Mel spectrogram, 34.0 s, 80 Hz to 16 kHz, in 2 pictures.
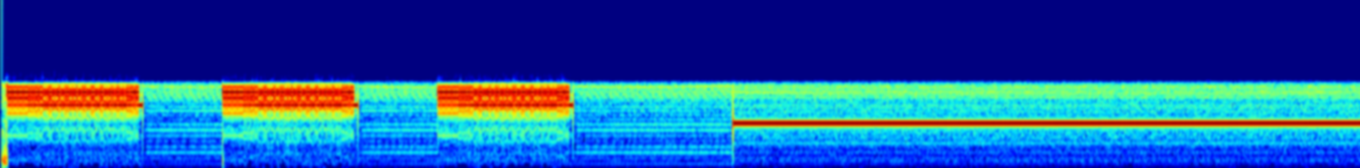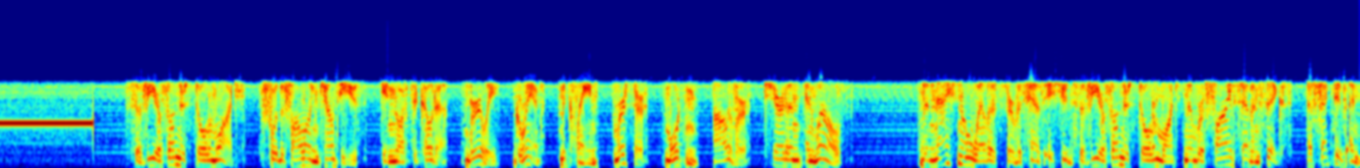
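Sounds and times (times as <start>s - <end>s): steady warning alarm tone: 0.0s - 1.8s, 2.8s - 4.5s, 5.5s - 7.2s.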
